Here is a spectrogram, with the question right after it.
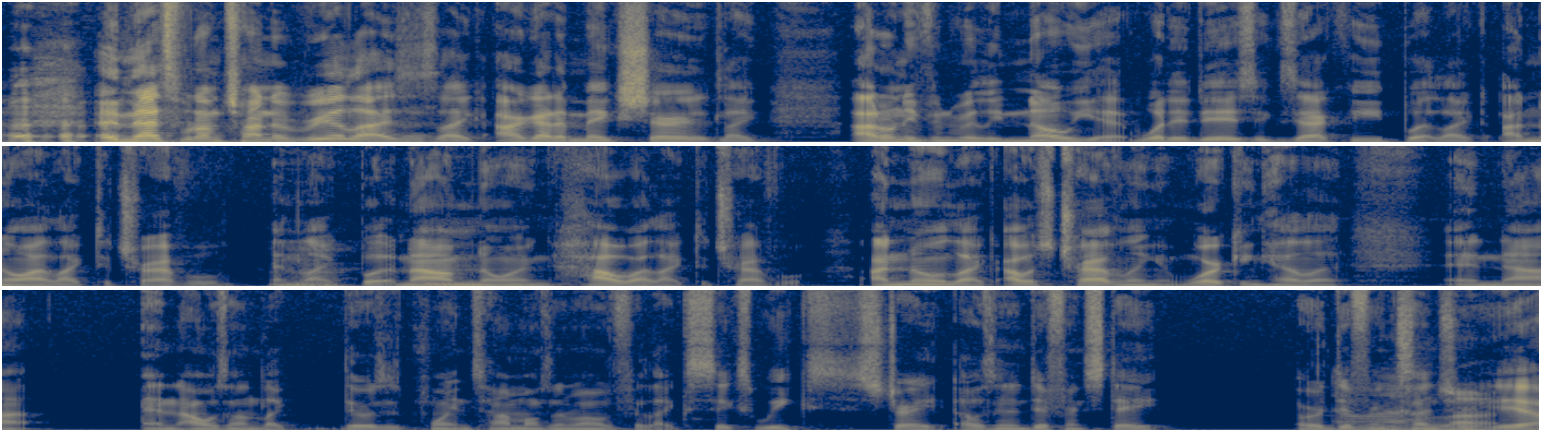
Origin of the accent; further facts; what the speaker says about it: New York, United States; Born and raised in New York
